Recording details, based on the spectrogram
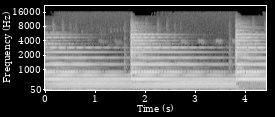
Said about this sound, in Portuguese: Este sino, toda a gente o reconheceu. Isto é uma permanência dos sons do mundo rural.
